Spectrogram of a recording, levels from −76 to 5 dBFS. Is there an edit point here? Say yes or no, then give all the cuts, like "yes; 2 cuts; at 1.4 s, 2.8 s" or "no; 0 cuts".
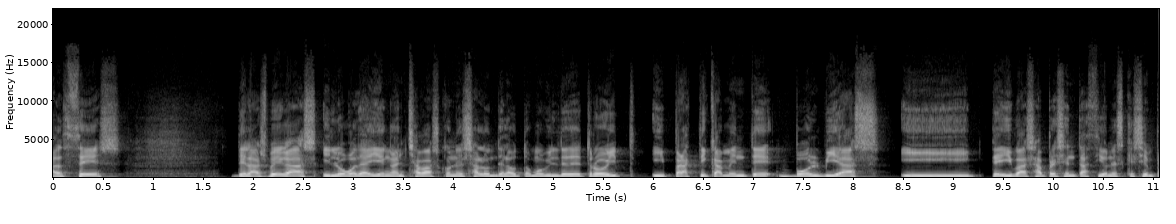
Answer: yes; 1 cut; at 9.3 s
